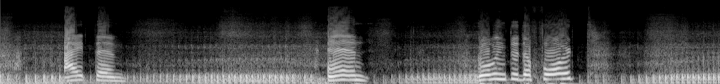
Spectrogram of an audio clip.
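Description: A motorcycle engine idles with a steady, rapid throb.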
